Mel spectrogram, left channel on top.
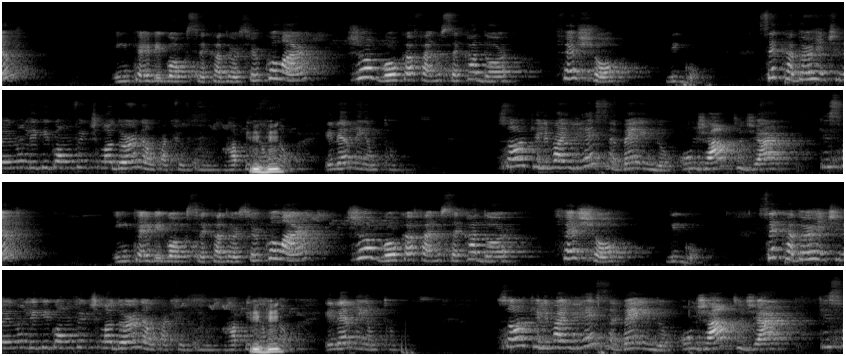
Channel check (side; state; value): both; normal; correlation 0.72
